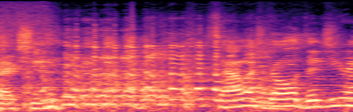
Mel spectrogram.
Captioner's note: laughter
